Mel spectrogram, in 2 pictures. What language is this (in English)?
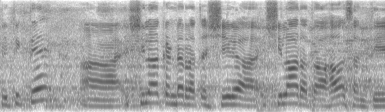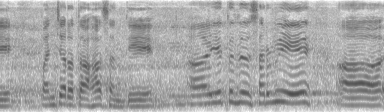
Sanskrit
